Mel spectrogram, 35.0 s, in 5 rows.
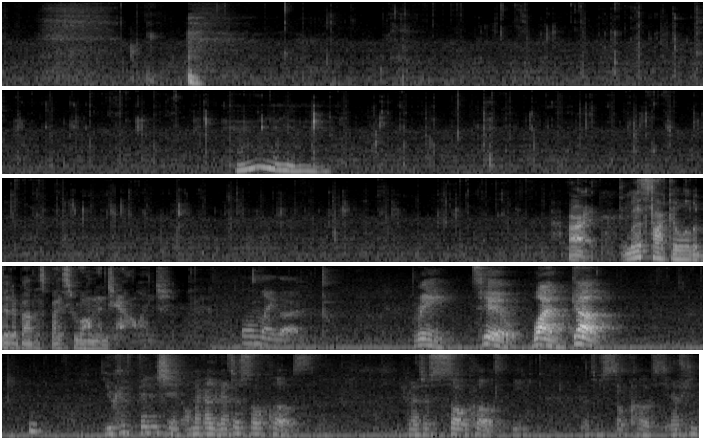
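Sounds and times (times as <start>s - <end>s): person chewing food: 0.5s - 20.2s, 31.2s - 34.4s
person humming mmm: 9.3s - 10.4s, 28.2s - 28.6s.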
